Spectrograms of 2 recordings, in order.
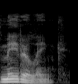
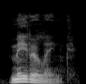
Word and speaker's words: Maeterlinck: him his name is Mater link crawl pronounced the first syllable German fashion Ma you understand Mater link now show him that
